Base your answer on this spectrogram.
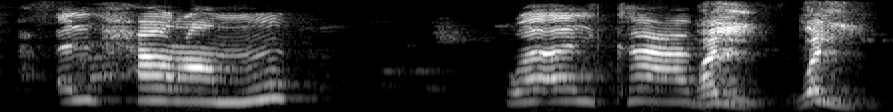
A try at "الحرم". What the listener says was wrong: الألف لا ينطق.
